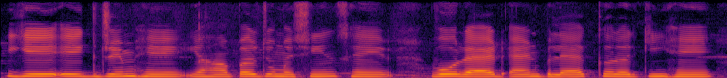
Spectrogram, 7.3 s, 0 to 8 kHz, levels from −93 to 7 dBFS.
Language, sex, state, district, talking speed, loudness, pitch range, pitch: Hindi, female, Bihar, Darbhanga, 130 wpm, -26 LUFS, 210-225 Hz, 215 Hz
